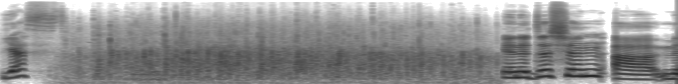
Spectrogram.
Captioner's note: audience applauding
